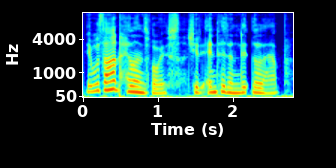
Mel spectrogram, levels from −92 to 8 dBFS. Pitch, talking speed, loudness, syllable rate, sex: 215 Hz, 255 wpm, -17 LUFS, 6.2 syllables/s, female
